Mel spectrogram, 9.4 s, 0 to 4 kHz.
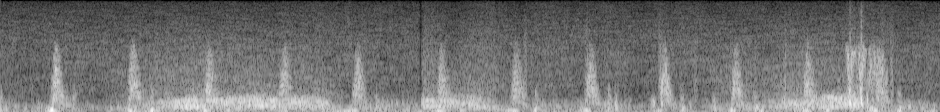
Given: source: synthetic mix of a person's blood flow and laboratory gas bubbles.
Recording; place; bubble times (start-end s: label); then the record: Doppler ultrasound of blood flow; subclavian vein
8.44-8.88 s: bubbles
From the record:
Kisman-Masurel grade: 113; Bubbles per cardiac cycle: 1 to 2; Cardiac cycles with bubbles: 1 to 10%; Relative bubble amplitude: loud (0.450 to 0.775); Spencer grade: 1 (occasional bubble signal discernible with the cardiac motion signal, with majority of cardiac periods free of bubbles); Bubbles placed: anywhere in the cardiac cycle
